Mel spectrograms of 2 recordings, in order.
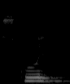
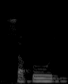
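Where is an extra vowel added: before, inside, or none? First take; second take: none; inside. First: The sk cluster is said with no added vowel. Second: A short vowel is inserted between s and k.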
